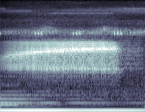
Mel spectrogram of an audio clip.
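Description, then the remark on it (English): A dense chorus of croaking frogs trills steadily in a swamp, many voices blending into a continuous pulsing drone with a low hum beneath, then thinning out near the end. “Wow, just listen to that cacophonous chorus of swampy singers. Tell me some frog facts that you know.”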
